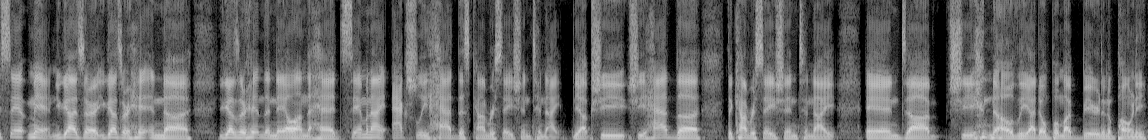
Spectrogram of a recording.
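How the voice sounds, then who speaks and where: A man's voice: medium pitch, a bit bright, clear, resonant tone, dry recording, studio quality. Chatty man hosting a live stream. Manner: chatty, repeats words and restarts often. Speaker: host. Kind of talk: live-stream casual chat.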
